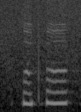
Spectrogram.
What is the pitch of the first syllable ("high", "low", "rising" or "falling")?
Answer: low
